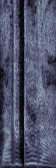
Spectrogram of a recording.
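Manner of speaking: very high, angry dad voice, scolding tone. Retelling how a dad got mad at the hurt kids: imitating a dad getting mad. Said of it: "he would get mad with us".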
